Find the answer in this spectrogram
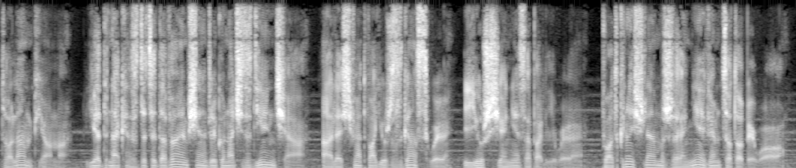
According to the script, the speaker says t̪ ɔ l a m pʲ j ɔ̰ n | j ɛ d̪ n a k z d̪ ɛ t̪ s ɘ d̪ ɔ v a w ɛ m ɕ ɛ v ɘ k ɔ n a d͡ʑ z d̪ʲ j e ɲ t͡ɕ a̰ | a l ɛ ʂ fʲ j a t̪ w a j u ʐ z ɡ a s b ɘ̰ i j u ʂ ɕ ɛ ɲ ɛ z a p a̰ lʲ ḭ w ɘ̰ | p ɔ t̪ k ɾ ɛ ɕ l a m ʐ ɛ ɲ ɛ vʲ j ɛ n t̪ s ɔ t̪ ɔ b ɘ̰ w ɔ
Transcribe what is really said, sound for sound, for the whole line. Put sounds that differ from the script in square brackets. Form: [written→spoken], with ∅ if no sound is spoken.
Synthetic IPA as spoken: t̪ ɔ l a m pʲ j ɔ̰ n | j ɛ d̪ n a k z d̪ ɛ t̪ s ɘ d̪ ɔ v a w ɛ m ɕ ɛ v ɘ k ɔ n a d͡ʑ z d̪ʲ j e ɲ t͡ɕ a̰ | a l ɛ [ʂ→ɕ] fʲ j a t̪ w a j u ʐ z ɡ a s [b→w] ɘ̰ i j u ʂ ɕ ɛ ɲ ɛ z a p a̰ lʲ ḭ w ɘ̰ | p ɔ t̪ k ɾ ɛ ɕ l a m ʐ ɛ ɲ ɛ vʲ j ɛ [n→m] t̪ s ɔ t̪ ɔ b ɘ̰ w ɔ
